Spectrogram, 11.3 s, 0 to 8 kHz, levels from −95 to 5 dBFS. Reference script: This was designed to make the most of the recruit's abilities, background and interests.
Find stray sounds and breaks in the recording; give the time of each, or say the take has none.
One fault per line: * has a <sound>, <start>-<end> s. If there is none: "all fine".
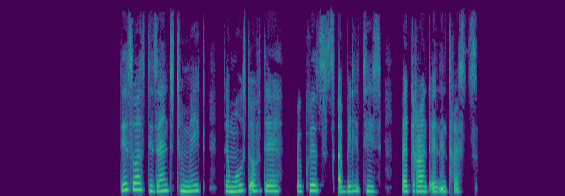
all fine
